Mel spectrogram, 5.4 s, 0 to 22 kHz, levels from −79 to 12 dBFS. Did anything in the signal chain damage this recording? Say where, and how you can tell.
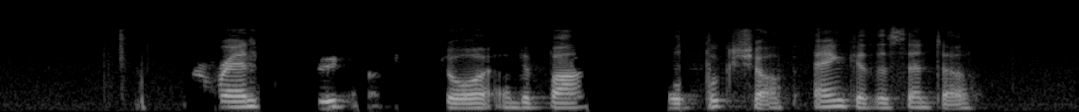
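Yes. The damage is in the call processing stage, likely the echo canceller clamping down during double talk, which is speech suppressed in double talk. The speech ducks hard at 0.93–1.12 s, 1.28–2.25 s and 2.87–3.45 s, dropping by about 40 dB, and more gently, about 10 dB, at 2.47–2.62 s. Those gated holes are the canceller mistaking the talker for echo. The band topping out near 8 kHz just reflects the Opus call path.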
